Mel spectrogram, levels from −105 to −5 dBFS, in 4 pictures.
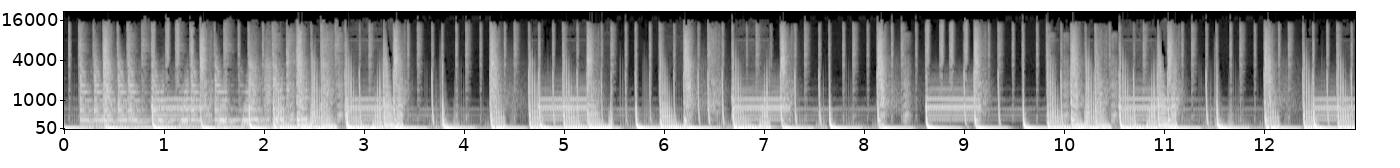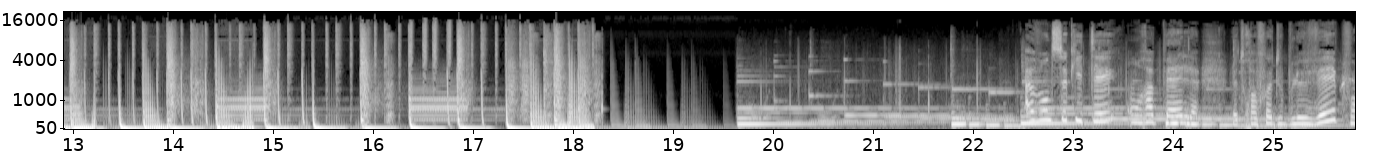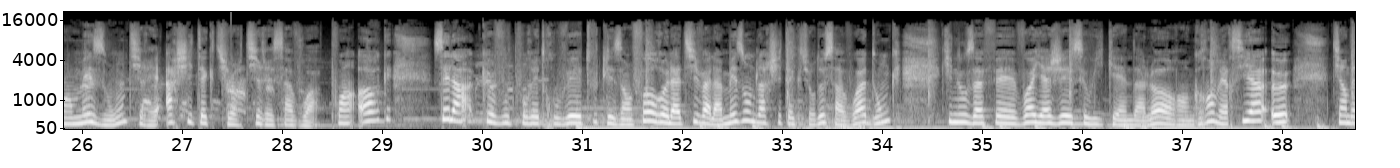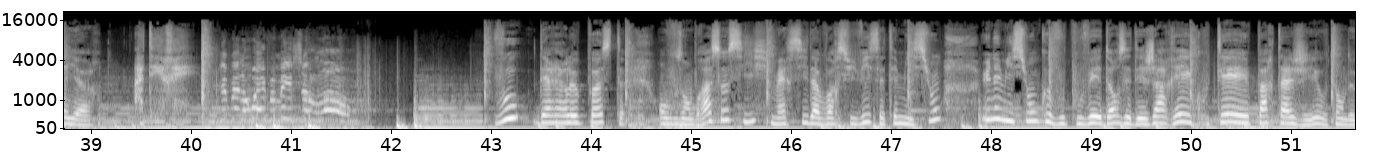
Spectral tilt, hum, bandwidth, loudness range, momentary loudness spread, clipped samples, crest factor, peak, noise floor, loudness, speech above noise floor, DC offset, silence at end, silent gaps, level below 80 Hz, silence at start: -5.5 dB/octave; none; 15.5 kHz; 6 LU; 9 LU; under 0.1%; 14 dB; 0 dBFS; -41 dBFS; -16 LUFS; 25 dB; under 0.1%; 0 s; none; -18 dBFS; 0 s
